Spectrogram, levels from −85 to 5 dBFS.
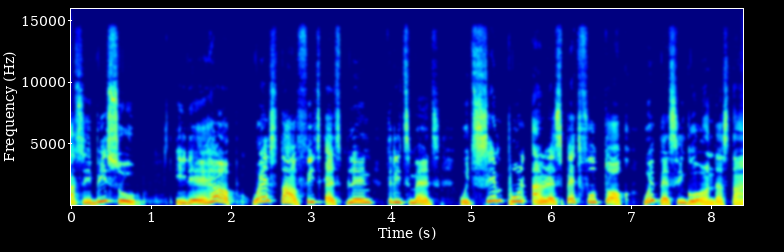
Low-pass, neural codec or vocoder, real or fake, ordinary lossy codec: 14.4 kHz; none; real; none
